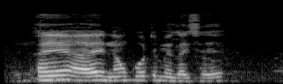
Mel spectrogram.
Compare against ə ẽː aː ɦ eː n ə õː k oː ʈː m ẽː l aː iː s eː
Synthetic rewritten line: ə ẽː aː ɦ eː n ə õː k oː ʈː m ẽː l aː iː s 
